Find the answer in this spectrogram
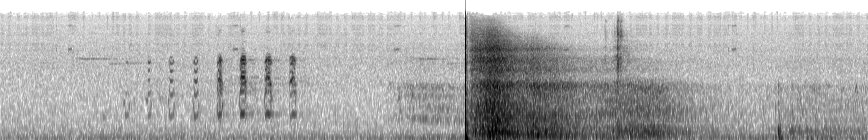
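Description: A series of about eight turkey yelps, roughly four a second and growing louder, then a single very loud shotgun blast about six seconds in, its report rolling away over the next few seconds. A dull thump near the end as the shot turkey flops on the ground.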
